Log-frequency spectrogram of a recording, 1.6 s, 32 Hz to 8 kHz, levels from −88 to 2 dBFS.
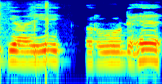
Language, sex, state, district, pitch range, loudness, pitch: Hindi, male, Bihar, Saran, 130-145 Hz, -20 LUFS, 140 Hz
